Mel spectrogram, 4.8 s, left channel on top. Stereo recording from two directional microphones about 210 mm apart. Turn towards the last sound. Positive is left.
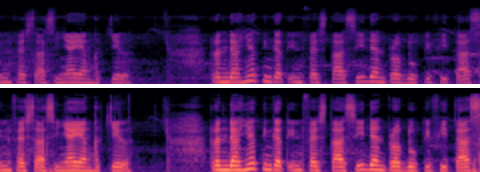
turn(degrees=-40)  # may be behind; listen again after turning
